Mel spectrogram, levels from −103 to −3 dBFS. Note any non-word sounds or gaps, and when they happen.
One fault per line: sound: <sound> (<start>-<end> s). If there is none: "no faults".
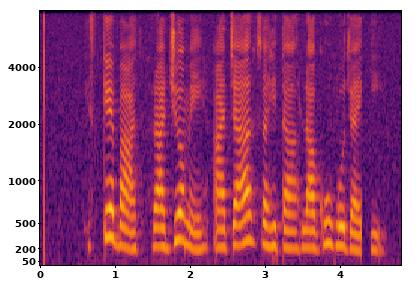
sound: dropout (4.3-4.4 s)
